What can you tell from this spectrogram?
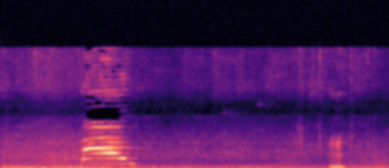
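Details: Domestic cat at feeding time at night giving one clear harmonic meow lasting about half a second, followed by a short low call near the end over steady background hum.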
